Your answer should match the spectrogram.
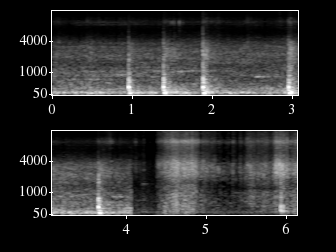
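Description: Meat cleaver chopping roasted pork on a thick wooden chopping block: five sharp chops about a second apart. About four seconds in the sound cuts off and gives way to the crinkle of a plastic bag being handled.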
